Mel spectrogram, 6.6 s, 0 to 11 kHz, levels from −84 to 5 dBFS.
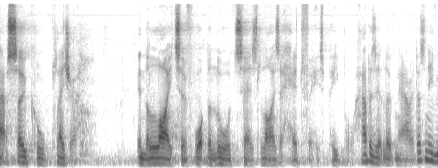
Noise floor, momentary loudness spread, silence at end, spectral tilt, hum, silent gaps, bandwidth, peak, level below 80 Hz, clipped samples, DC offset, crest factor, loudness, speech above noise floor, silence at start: -60 dBFS; 18 LU; 0 s; -3.5 dB/octave; none; none; 10.5 kHz; -10 dBFS; -70 dBFS; under 0.1%; under 0.1%; 20 dB; -30 LUFS; 29 dB; 0 s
